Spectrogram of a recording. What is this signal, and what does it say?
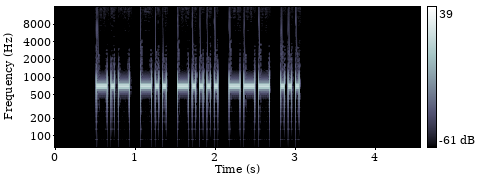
Morse code, heard as a keyed tone, about 30 wpm, 700 Hz. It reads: KD6OS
